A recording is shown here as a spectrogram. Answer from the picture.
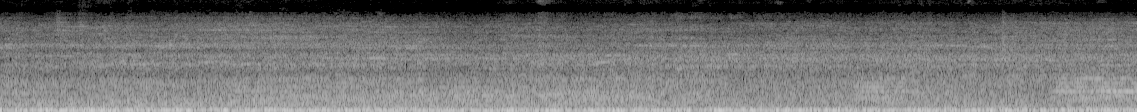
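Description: Intermodal freight train rolling steadily past close by: a constant heavy rumble of wheels on rails with some clickety-clack. A faint squeal from the wheels comes in near the end.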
